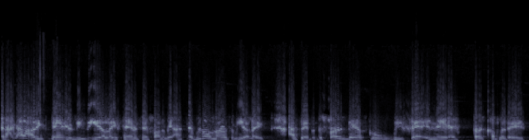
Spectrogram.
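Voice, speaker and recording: A woman's voice: a little high, quick pace. A woman who is a veteran teacher, telling a classroom story in a casual interview and acting out her own words to the class. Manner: animated, re-enacts her own classroom talk. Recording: dull, echoey hall sound.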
